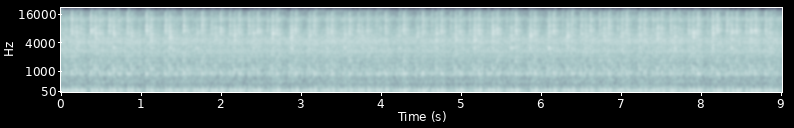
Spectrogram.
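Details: 1971 Triumph T120 650cc twin after carb tweaks of about an eighth turn: smooth, steady idle with an even low pulse, no stumbling or hesitation; carburetion sounds right.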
